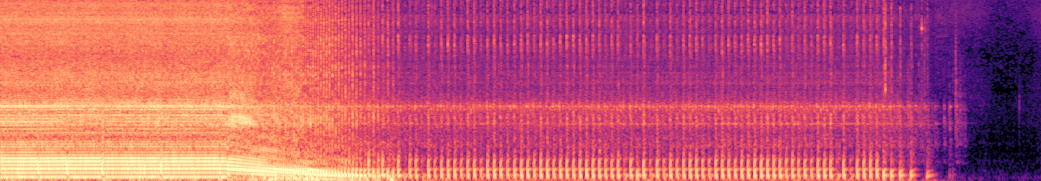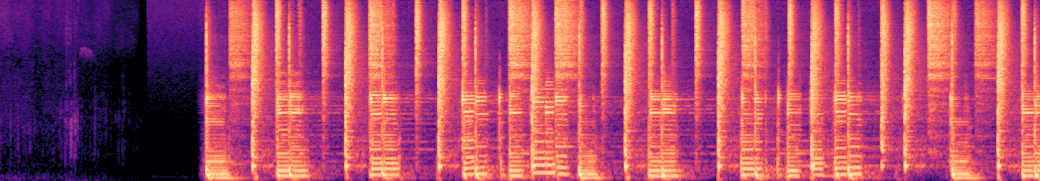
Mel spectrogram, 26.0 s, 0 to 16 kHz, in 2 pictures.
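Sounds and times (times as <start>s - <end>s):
motorcycle engine revving and idling: 0.0s - 12.0s.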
